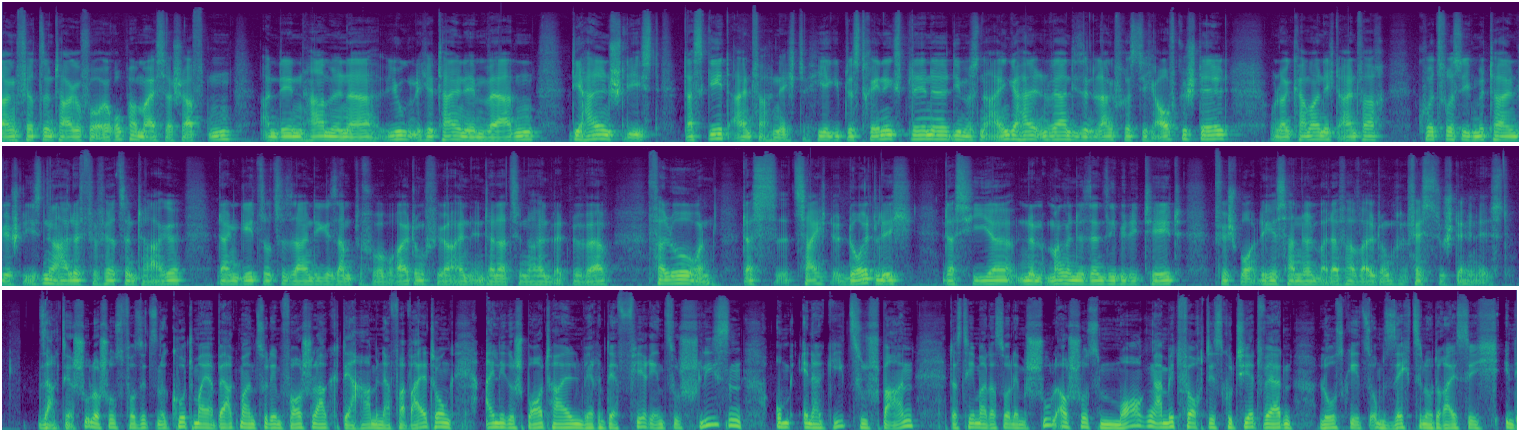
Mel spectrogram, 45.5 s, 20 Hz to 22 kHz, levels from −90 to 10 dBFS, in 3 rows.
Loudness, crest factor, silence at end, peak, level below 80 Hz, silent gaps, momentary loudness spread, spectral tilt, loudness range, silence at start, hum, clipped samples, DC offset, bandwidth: -17 LUFS; 16 dB; 0 s; 0 dBFS; -38 dBFS; none; 7 LU; -6.5 dB/octave; 4 LU; 0 s; none; under 0.1%; under 0.1%; 17.5 kHz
